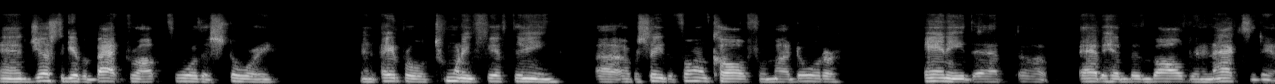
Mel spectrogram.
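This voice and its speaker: A man's fairly high voice in a Southern US accent, dry and close with no echo, ordinary pitch variation, a fairly slow pace and long, frequent pauses. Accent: Southern US (Georgia). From US South, Georgia (Savannah area). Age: 60s. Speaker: foundation founder, businessman. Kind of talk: radio interview. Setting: studio.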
